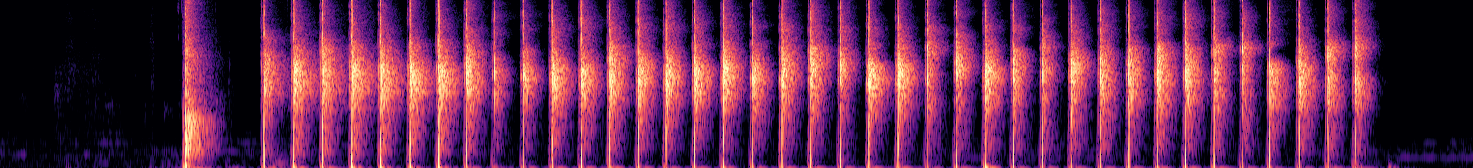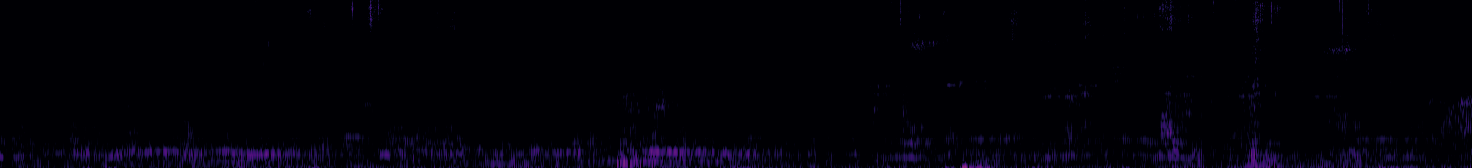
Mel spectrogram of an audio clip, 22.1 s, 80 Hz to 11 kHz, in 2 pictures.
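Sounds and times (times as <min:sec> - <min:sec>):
hands slapping in massage strokes: 0:01.4 - 0:10.5.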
